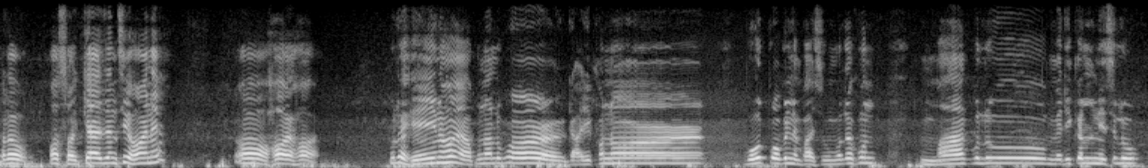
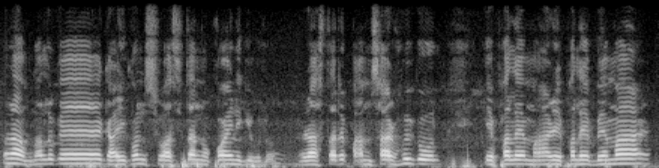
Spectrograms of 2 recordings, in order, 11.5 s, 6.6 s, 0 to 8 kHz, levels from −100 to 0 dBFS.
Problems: none marked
